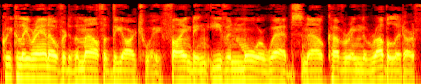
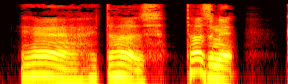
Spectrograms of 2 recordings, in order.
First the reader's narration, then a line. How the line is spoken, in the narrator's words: Constantine breathed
